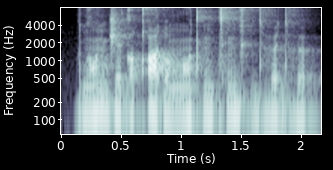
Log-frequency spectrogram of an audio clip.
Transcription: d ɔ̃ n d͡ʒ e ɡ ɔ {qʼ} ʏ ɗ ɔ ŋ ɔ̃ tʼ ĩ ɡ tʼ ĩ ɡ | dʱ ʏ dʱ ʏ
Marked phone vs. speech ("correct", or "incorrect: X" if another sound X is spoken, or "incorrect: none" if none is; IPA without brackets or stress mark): correct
